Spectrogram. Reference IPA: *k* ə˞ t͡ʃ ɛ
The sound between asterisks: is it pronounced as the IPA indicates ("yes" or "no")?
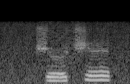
no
